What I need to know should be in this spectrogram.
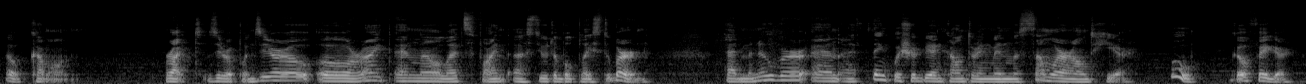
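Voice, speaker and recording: A man giving relaxed, chatty commentary over a space-game playthrough, with a soothing voice and self-deprecating asides. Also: medium pitch, normal speed, vocal fry. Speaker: gameplay commentator. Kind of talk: casual let's-play commentary.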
